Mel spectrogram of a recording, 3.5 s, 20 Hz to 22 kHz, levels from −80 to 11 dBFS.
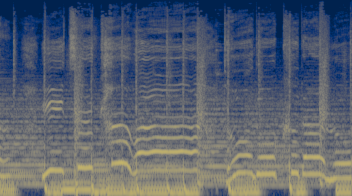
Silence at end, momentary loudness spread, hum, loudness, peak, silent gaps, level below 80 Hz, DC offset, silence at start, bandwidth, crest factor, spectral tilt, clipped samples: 0 s; 4 LU; none; -13 LUFS; 0 dBFS; none; -22 dBFS; under 0.1%; 0 s; over 20 kHz; 12 dB; -5 dB/octave; under 0.1%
